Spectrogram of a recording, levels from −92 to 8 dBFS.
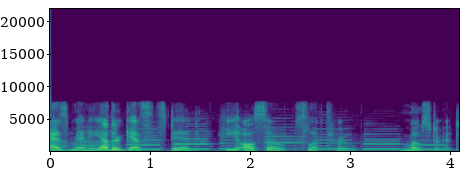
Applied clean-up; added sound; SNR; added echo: none; Wind instrument, woodwind instrument; 12 dB; none.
